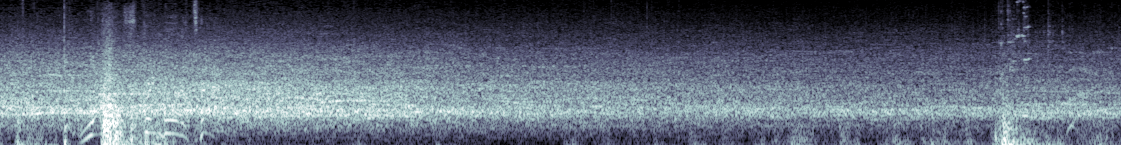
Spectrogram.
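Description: Heavy thuds of bodies slamming onto a wrestling mat ring out.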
